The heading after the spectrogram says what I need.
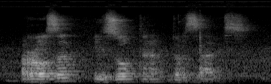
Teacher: між голосними с вимовляється як з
